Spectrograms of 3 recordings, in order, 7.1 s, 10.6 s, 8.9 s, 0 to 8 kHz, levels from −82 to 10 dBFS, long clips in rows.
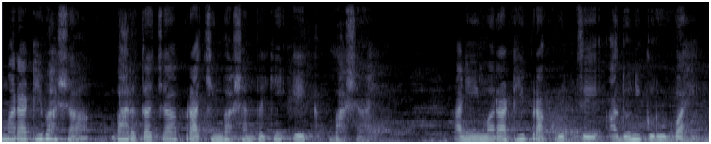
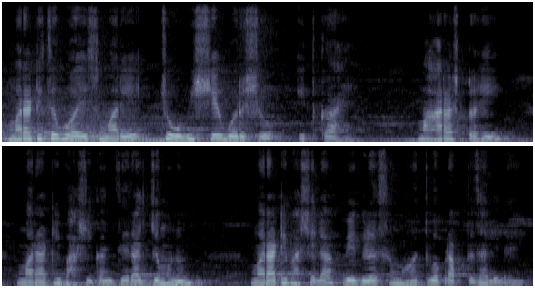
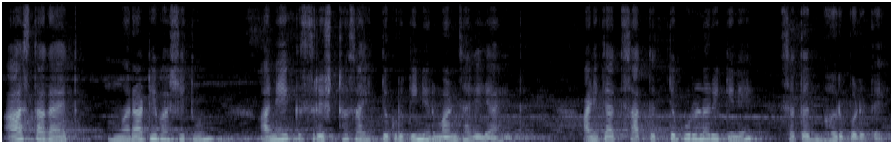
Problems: constant background noise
